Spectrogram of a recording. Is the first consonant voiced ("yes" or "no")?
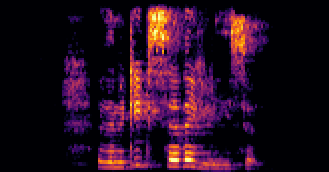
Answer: yes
